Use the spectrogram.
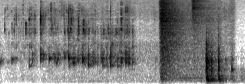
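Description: Liquid drips and trickles into a glass in light, irregular spurts, followed by a brief splashy pour, all faint and close with no voices.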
